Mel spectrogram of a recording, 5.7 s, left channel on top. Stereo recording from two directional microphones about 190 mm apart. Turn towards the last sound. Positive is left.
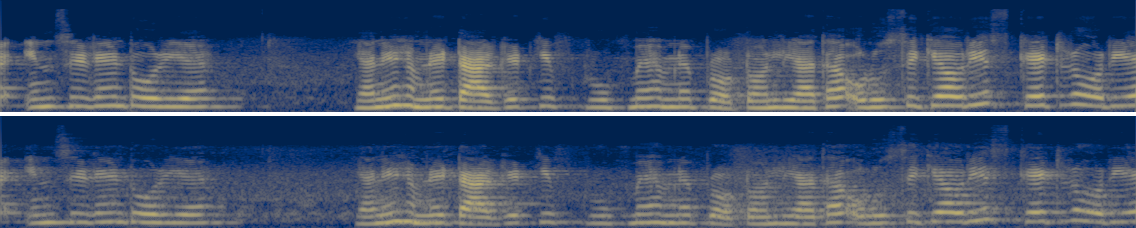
turn(degrees=50)  # may be behind; listen again after turning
